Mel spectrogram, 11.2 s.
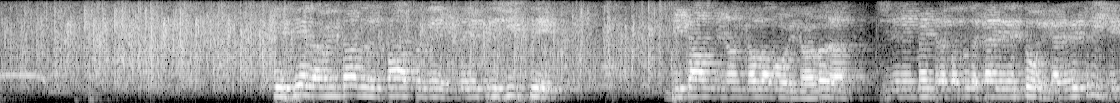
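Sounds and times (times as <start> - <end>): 
audience applause for a town mayor at a public event: 0.0 - 7.6
speech: 2.8 - 5.7, 6.7 - 11.1.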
